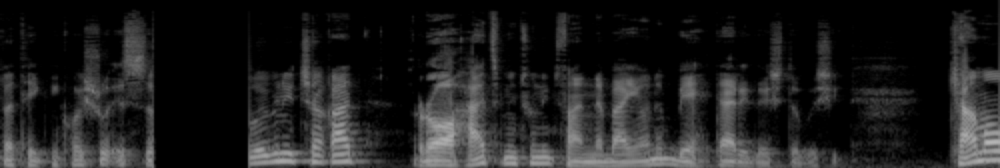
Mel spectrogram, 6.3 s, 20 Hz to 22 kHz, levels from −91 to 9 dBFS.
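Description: At 0.96 s the speech cuts out mid-flow and the output falls silent for about 0.6 s, resuming at 1.56 s. This is a playback stall. The player likely ran short of data or had its output thread held up, so nothing reached the output until it caught up. On a waveform the gap shows as a flat line between two abrupt edges, and a spectrogram shows a clean vertical band empty across all frequencies.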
